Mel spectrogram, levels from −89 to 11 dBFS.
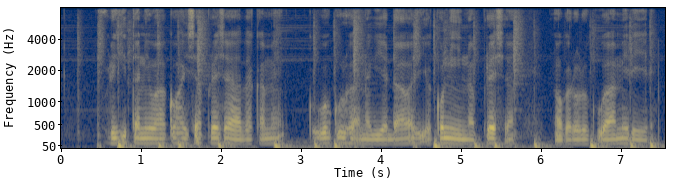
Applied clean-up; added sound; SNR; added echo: none; Drum / Drum kit; 6 dB; none.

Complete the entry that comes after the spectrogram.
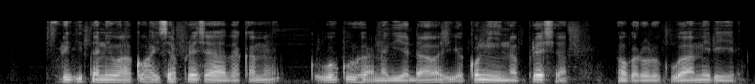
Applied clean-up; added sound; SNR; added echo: neural separator model SepFormer DNS4.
